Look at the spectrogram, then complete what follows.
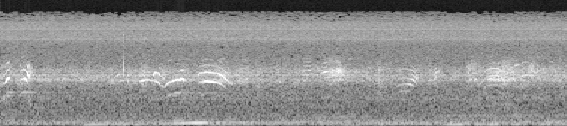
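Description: Distant birds calling: short honking calls that come in scattered clusters of a few at a time, each call rising and falling in pitch.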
